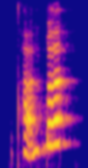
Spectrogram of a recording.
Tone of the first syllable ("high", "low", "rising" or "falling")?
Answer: rising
